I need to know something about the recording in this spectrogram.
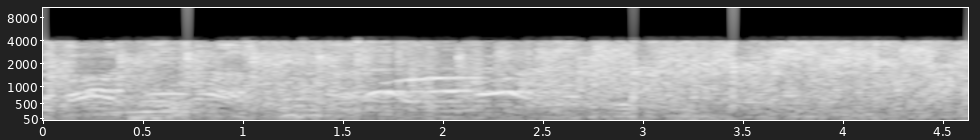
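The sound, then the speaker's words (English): An audience claps in a dense, steady wash of applause that holds for several seconds, with scattered voices and shouts rising through it. “Oh yes, you clap now, but I don't know that you will clap later.”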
